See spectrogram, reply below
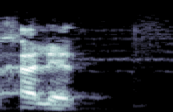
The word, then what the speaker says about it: Khaled: Hola, Jalet. ¿Cómo andan chicos? Toda la mesa, un gran placer estar con ustedes al aire y gracias por pronunciarme tan bien el nombre. Siempre me lo pronuncian mal, la verdad que excelente.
